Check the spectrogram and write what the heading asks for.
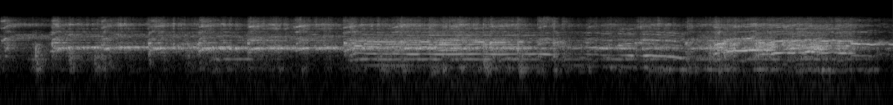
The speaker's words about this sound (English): I thought it was just screaming, but yeah, no, this time, it's like, no mother?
